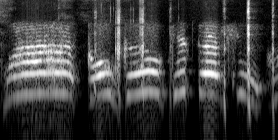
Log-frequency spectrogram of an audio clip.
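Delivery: high, loud mock cheer for the blind lady; excited cheering. Retelling how he cheered on the blind lady, excited and loud. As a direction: cheer her on, hyped and high. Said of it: "I'm like".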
